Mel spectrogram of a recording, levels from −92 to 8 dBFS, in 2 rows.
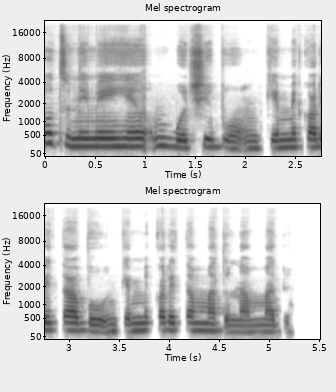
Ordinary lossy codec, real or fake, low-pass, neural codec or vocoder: none; real; 19.8 kHz; none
